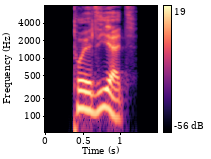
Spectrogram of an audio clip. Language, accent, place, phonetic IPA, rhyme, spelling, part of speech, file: German, Germany, Berlin, [pʊlˈziːɐ̯t], -iːɐ̯t, pulsiert, verb, De-pulsiert.ogg
- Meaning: 1. past participle of pulsieren 2. inflection of pulsieren: third-person singular present 3. inflection of pulsieren: second-person plural present 4. inflection of pulsieren: plural imperative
